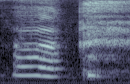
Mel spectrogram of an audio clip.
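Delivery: light, high-pitched giggle; high laugh. Real, not acted. Host laughing after cheering about smiles, high giggle. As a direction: let out a high, happy laugh.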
